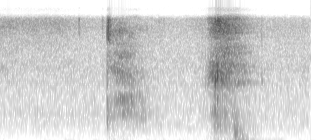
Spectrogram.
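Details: Two quick, sharp, hissing sneezes about half a second apart; sneezing.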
